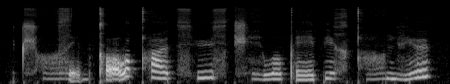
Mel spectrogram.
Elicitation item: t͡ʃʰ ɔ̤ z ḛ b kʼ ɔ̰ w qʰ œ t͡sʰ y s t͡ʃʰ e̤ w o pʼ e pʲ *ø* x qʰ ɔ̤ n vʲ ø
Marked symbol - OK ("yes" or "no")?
yes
